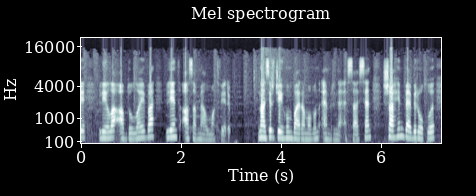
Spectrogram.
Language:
Turkish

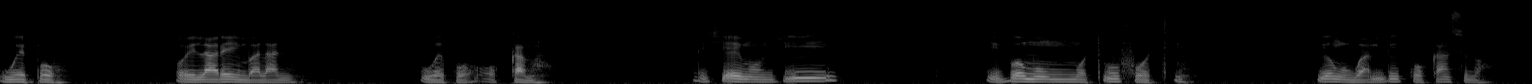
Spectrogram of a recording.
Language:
Eloyi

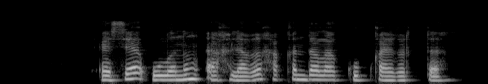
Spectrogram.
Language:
Bashkir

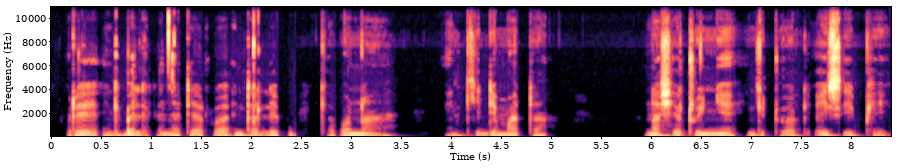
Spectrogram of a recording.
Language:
Masai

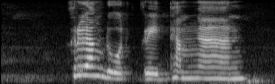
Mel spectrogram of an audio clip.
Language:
Thai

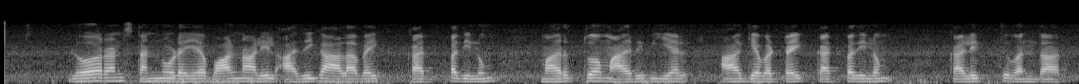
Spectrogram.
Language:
Tamil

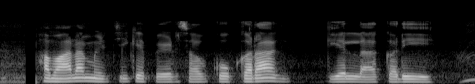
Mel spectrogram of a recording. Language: Magahi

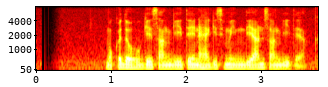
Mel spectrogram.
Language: Sinhala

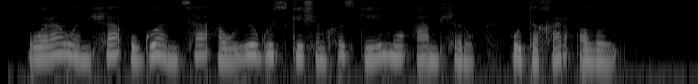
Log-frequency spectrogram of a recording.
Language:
Abkhazian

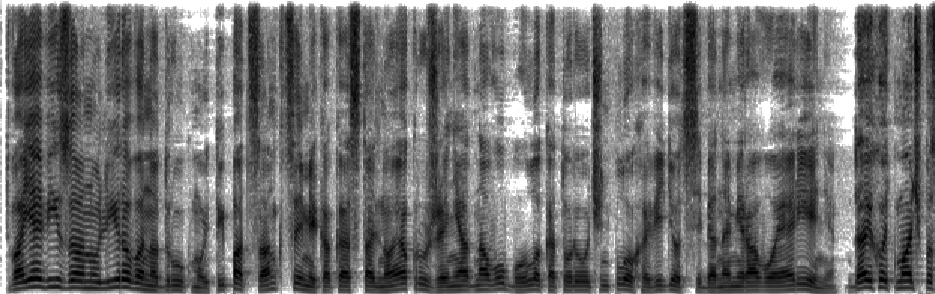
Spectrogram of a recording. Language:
Russian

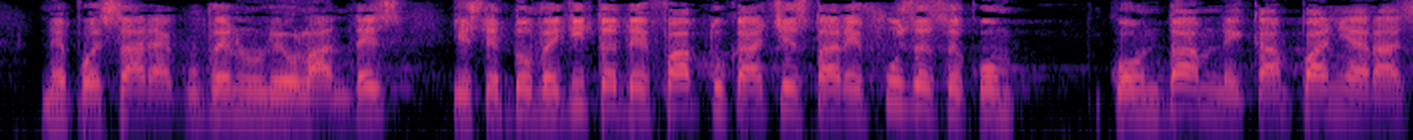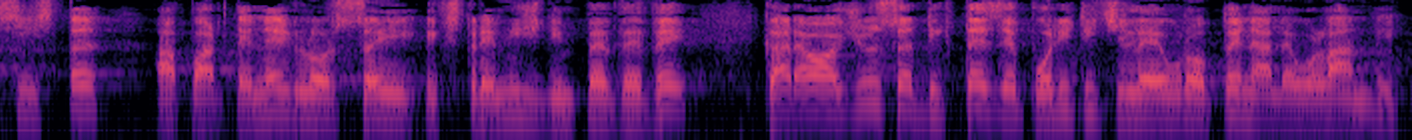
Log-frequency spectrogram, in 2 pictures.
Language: Romanian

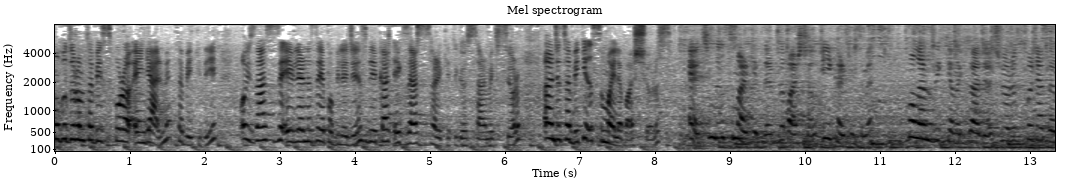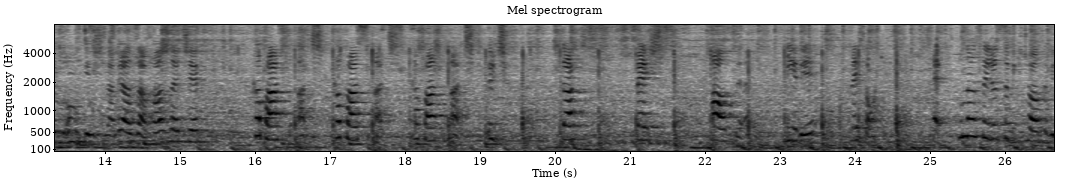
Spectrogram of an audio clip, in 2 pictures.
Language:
Turkish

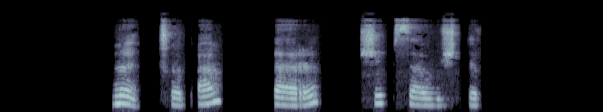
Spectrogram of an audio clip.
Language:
Adyghe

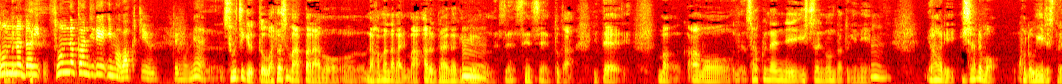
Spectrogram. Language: Japanese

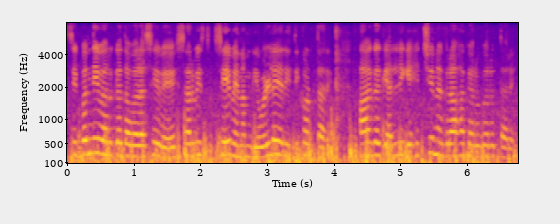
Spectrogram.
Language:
Kannada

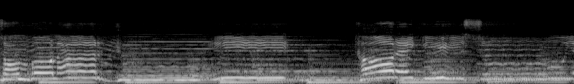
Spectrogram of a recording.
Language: Persian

